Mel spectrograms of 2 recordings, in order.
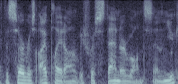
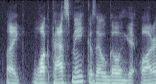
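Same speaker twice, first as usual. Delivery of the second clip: normal talking voice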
